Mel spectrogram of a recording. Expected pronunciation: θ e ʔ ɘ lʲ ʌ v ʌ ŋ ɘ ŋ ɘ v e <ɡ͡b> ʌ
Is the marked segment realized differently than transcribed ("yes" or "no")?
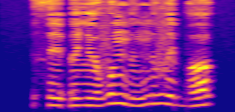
yes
